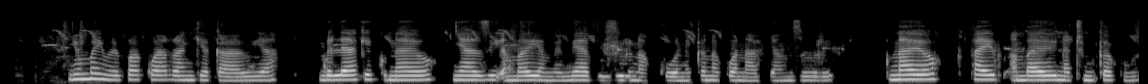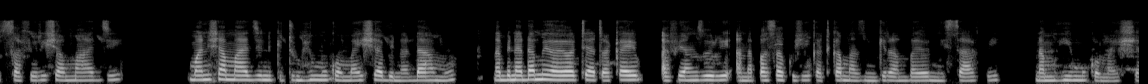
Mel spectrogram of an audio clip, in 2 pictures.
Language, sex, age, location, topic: Swahili, female, 18-24, Kisumu, education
